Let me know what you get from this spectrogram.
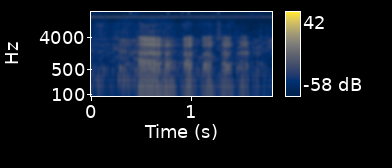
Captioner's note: laughing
